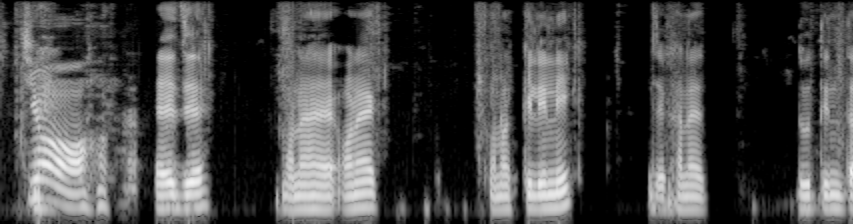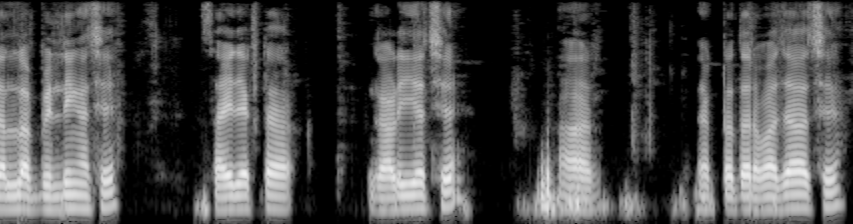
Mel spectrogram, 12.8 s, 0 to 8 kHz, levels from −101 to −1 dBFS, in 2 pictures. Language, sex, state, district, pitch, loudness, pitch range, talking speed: Bengali, male, West Bengal, Malda, 135 Hz, -16 LUFS, 130-145 Hz, 100 wpm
